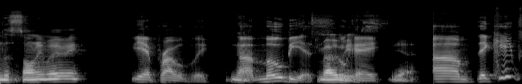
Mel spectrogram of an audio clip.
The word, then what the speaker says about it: Mobius: you say his name it's like a Mobius strip you know what a mobus strip is right I said Mobius you said morbius okay isn't that the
